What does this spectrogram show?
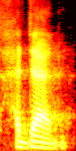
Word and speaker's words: Haddad: easy it's not easy it's haddad haddad had dad head down like pretty had dad had dad tony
